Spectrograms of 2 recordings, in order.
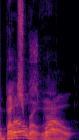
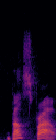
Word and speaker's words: Bellsprout: So, um, well, Bell Sprout. Bellsprout. Is it you, um, you put the emphasis on the second syllable?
